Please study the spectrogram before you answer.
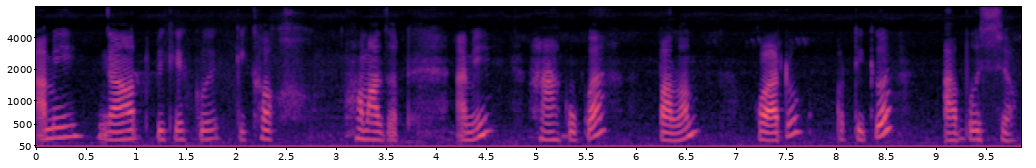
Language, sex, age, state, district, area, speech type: Assamese, female, 45-60, Assam, Charaideo, rural, spontaneous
